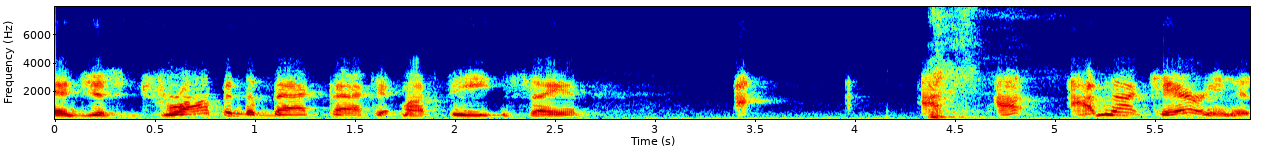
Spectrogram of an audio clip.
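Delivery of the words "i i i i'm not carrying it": acted nervous stammer, quieter. Retelling dropping a backpack in front of the waiting troop; imitating a nervous stammer. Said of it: "walking around that curve going, uh-oh".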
